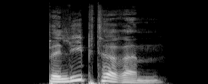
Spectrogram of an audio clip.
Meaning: strong dative masculine/neuter singular comparative degree of beliebt
- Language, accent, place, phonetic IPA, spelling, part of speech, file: German, Germany, Berlin, [bəˈliːptəʁəm], beliebterem, adjective, De-beliebterem.ogg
